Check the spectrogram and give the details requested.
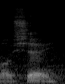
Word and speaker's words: Moshe: So not Moses for me. I pronounce him Moshe.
